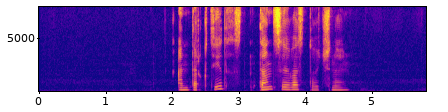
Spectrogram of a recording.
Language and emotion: Russian, neutral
